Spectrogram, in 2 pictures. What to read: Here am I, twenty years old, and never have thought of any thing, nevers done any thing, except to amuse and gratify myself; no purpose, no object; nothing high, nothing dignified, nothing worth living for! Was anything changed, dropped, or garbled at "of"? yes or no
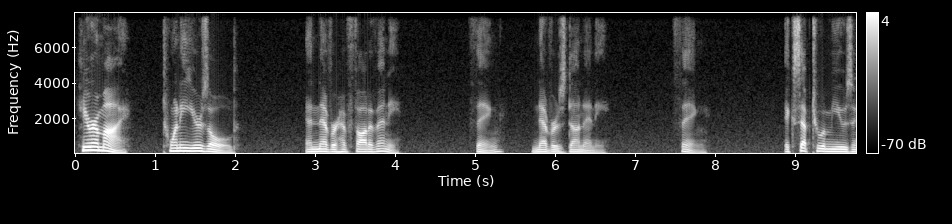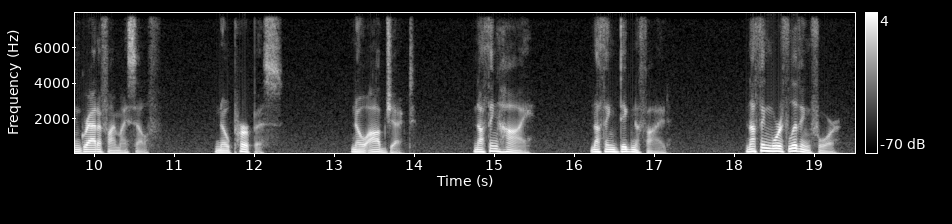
no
